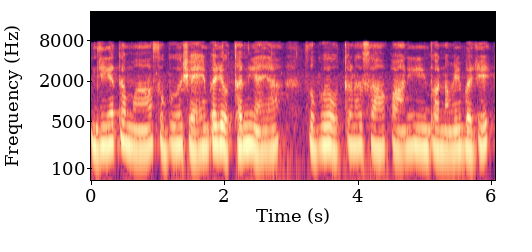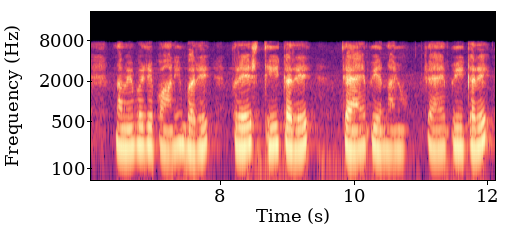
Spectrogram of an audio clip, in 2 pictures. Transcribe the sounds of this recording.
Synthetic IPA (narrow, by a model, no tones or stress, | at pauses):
d͡ʑiːə̃t̪ɐmãsʊbʱʊʃɐɦẽbʱəd͡ʑeʊt̪ʰəniaːɦijã | sʊbʱʊʊt̪ʰəɽ̃ʊ̆sãpaːɽ̃iĩːn̆d̪oaːnɐʋẽbʱɐd͡ʑe | nɐʋẽbʱɐd͡ʑepaːɽ̃ibʱɐɾe | fɾeːʃt̪ʰikɐɾet͡ɕaːɪ̃piːənaːɦijũː | t͡ɕaːɪ̃piːkɐɾe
